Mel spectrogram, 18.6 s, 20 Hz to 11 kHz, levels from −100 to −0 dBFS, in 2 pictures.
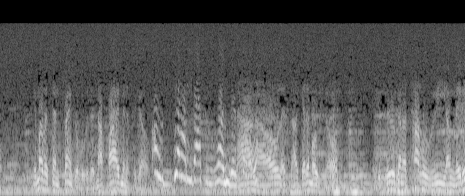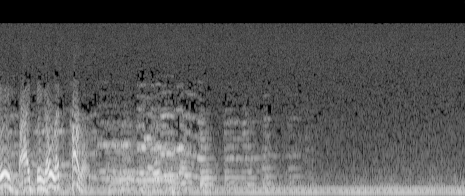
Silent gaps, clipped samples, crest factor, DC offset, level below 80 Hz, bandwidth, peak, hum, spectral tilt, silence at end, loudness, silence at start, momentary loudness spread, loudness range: none; under 0.1%; 16 dB; under 0.1%; -36 dBFS; 7.6 kHz; -2 dBFS; none; -10 dB/octave; 0 s; -18 LUFS; 0 s; 16 LU; 14 LU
